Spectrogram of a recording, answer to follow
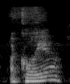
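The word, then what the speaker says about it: Okoye: like you're having a little trouble pronouncing christian okoyo the nigerian nightmare for the chiefs pronounced akoya thanks there bakery koya all right well we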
